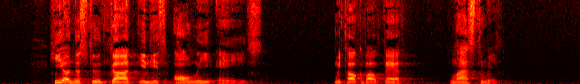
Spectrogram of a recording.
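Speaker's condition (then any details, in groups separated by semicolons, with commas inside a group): Cleft lip and palate, severe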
